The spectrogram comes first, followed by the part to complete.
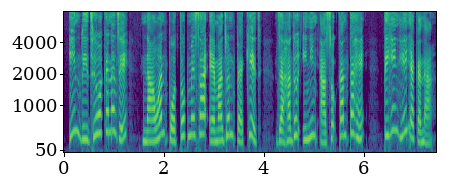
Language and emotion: Santali, happy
